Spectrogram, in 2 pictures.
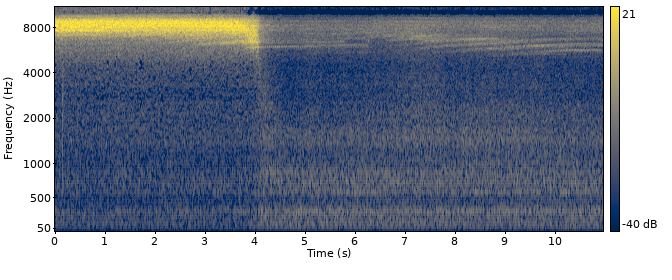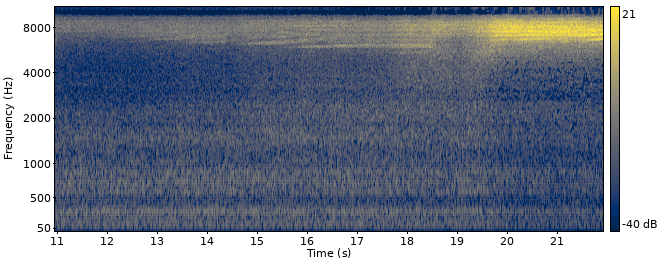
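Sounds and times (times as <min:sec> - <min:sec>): high-pitched insect buzz: 0:00.0 - 0:04.4, 0:18.2 - 0:21.9
diesel railcar idling: 0:04.3 - 0:21.9.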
